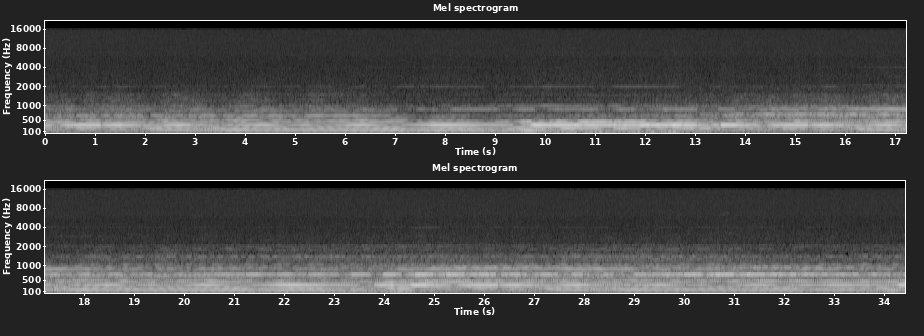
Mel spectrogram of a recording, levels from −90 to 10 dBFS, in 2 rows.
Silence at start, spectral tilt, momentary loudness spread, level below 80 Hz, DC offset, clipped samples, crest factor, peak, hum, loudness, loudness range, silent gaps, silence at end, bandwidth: 0 s; -9.5 dB/octave; 9 LU; -52 dBFS; under 0.1%; under 0.1%; 14 dB; -6 dBFS; none; -20 LUFS; 7 LU; none; 0 s; 16 kHz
